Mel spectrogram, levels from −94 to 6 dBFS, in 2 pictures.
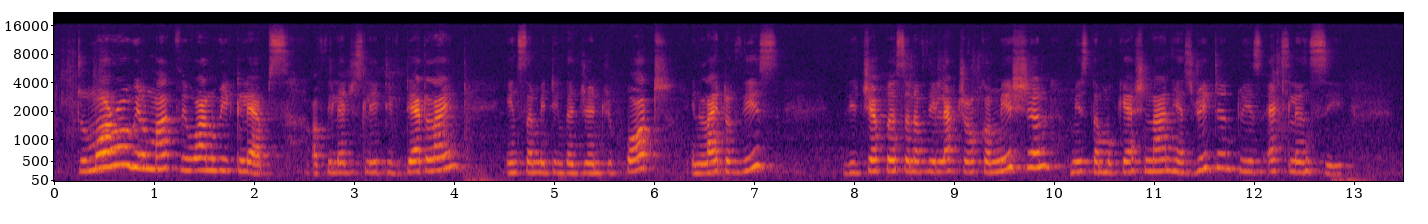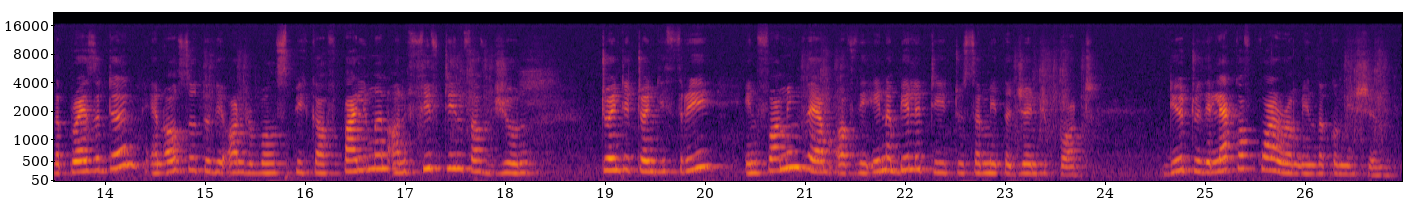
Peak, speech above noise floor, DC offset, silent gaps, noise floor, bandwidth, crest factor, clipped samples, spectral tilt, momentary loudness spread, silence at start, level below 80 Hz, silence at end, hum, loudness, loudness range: -6 dBFS; 26 dB; under 0.1%; none; -53 dBFS; 17 kHz; 22 dB; under 0.1%; -3 dB/octave; 12 LU; 0 s; -62 dBFS; 0.05 s; none; -27 LUFS; 4 LU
